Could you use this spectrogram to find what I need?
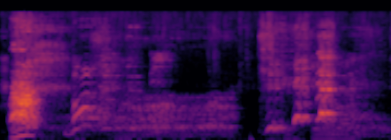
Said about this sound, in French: Oh, le petit chien qui aboie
